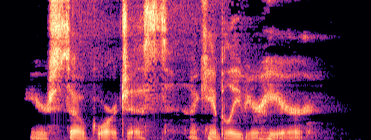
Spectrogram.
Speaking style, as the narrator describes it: Cass murmurs

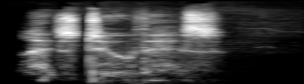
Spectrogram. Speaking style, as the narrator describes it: she whispered

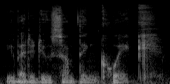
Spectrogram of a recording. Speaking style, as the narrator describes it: whispered Strider in his ear

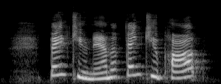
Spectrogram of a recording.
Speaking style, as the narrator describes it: Cal said excitedly

